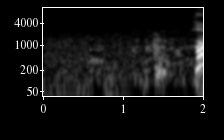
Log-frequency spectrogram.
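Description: Near silence with faint room hiss during a pause in speech; a man's voice starts speaking near the end.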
